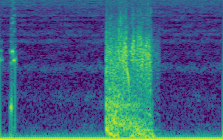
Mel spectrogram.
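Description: A sharp swooshing effect sounds as a character recoils.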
